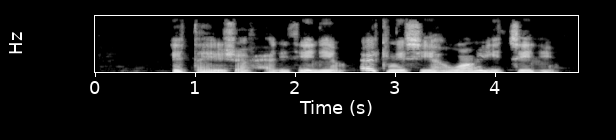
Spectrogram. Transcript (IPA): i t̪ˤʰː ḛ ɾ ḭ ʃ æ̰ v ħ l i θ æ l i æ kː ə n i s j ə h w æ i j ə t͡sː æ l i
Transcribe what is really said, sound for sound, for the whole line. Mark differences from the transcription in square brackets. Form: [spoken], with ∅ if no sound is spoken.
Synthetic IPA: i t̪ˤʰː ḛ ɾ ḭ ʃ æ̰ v ħ l i θ [i] l i æ kː ə n i s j ə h w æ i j ə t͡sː [i] l i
